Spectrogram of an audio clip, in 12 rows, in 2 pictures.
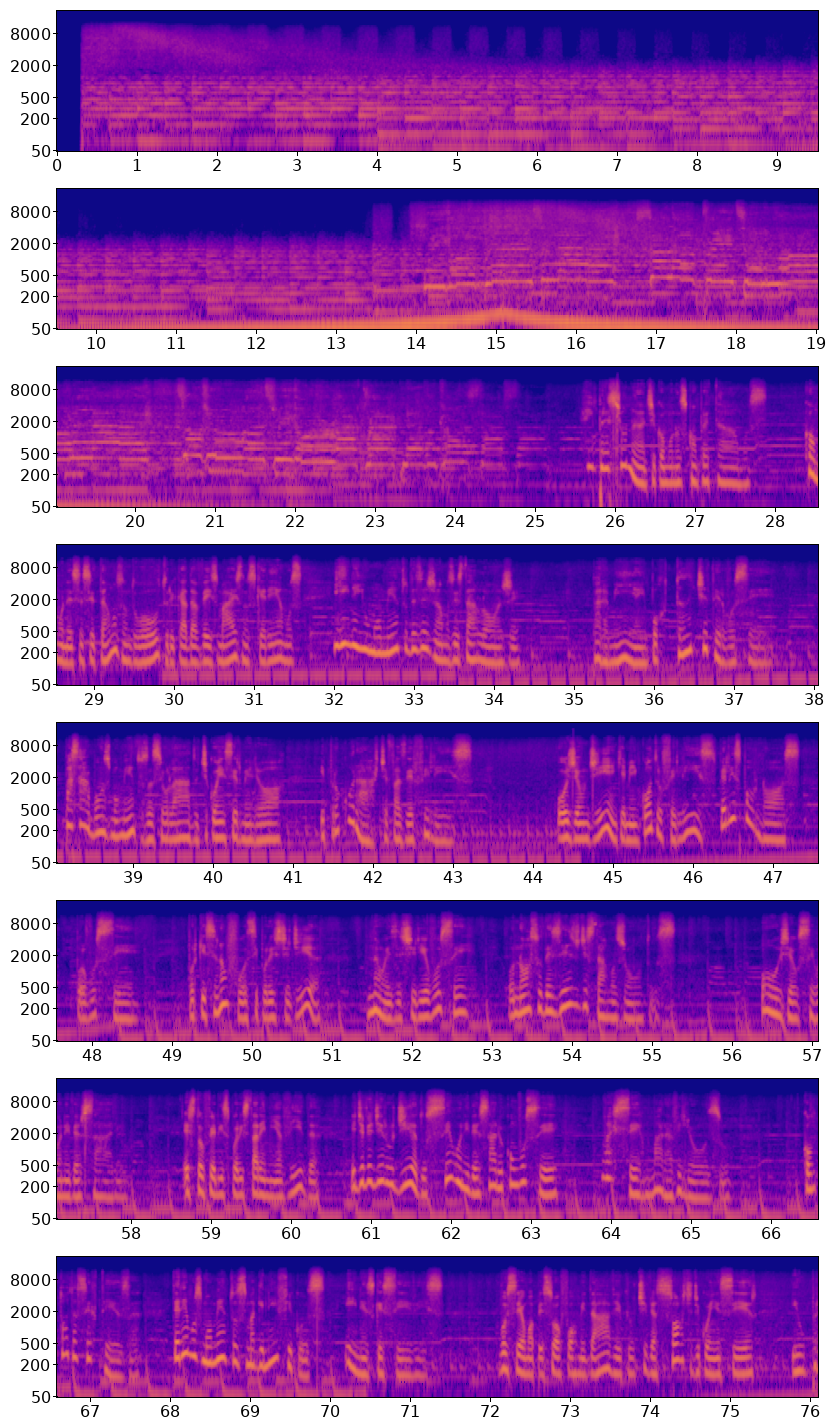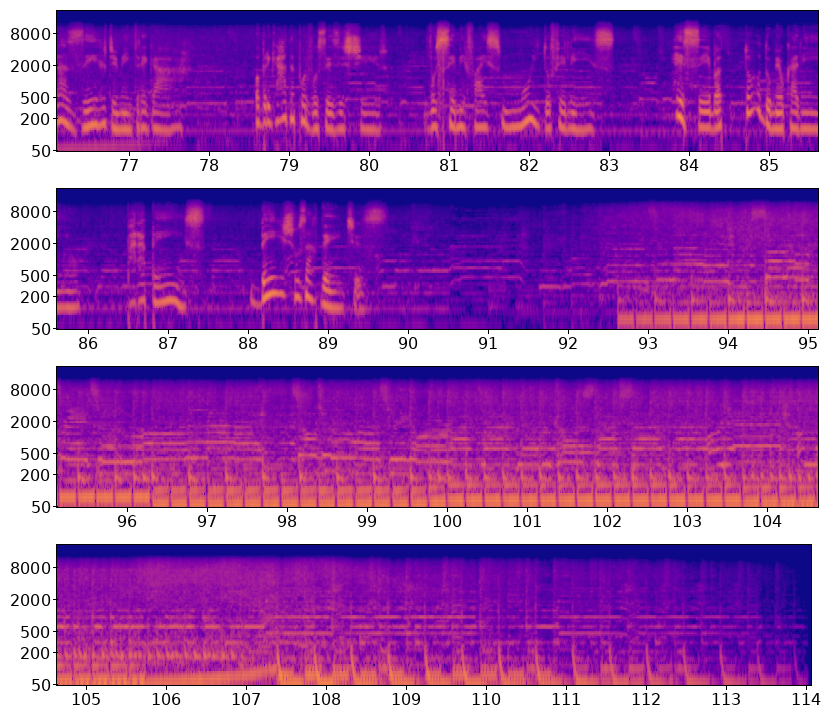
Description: Telemensagem de Aniversário Romântico – Voz Feminina – Cód: 202124 – Amante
